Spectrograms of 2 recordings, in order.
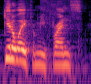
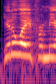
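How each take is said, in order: First: Said in the usual way. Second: Higher and louder, shooing them off. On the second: Real, not acted. Gamer shoos crowding villagers away, louder. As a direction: push the villagers away with your voice.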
